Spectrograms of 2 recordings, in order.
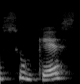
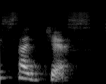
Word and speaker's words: suggest: And then yang ini itu bukan suggest tapi suggest. Suggest.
